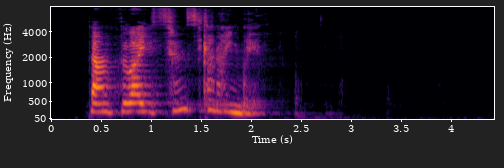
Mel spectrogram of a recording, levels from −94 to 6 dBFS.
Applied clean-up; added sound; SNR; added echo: neural mask model DeepFilterNet 3.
